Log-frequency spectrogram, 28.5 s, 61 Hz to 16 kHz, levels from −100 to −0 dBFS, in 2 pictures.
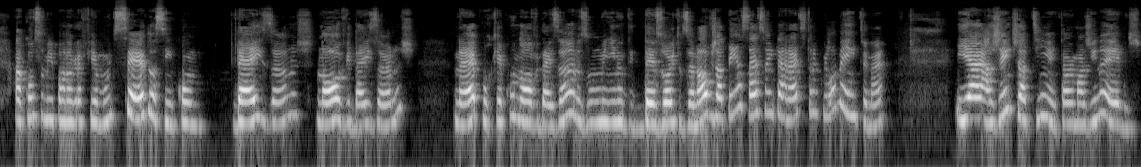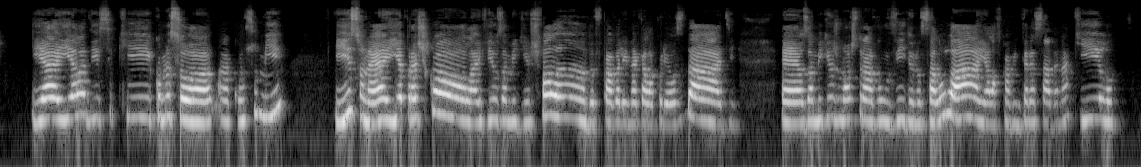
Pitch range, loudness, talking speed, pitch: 265-315 Hz, -22 LUFS, 155 wpm, 285 Hz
